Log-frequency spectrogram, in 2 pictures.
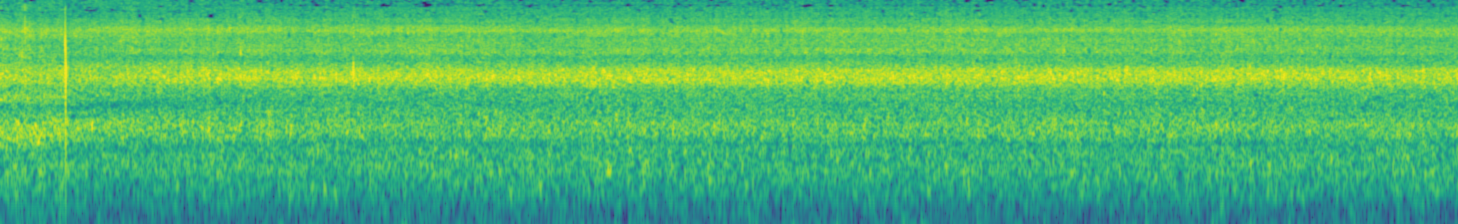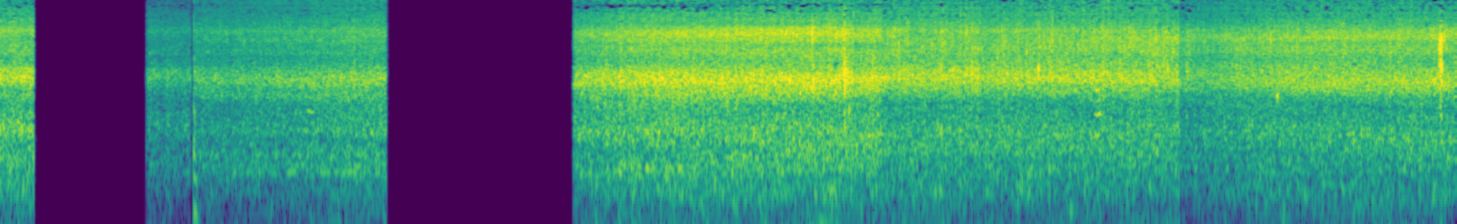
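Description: Shallow rocky stream rushing over boulders in a steady hiss of white water. The sound drops out twice into a second or two of dead silence.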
